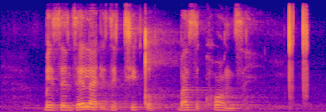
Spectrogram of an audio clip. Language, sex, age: Xhosa, female, 38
